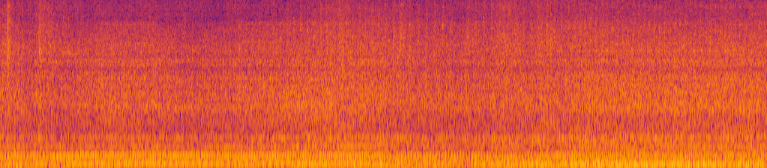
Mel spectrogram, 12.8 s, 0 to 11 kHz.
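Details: Volvo B9TL Wright Eclipse Gemini bus, Volvo D9B 9.3 L Euro 4 diesel, ZF Ecolife 6-speed: heavy labouring uphill with a rough, chuffing rasp that swells under load and through the downshift; exhaust leak.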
